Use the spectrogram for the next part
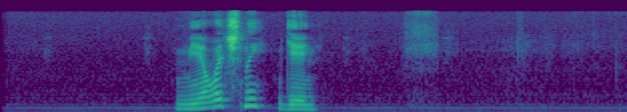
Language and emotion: Russian, neutral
